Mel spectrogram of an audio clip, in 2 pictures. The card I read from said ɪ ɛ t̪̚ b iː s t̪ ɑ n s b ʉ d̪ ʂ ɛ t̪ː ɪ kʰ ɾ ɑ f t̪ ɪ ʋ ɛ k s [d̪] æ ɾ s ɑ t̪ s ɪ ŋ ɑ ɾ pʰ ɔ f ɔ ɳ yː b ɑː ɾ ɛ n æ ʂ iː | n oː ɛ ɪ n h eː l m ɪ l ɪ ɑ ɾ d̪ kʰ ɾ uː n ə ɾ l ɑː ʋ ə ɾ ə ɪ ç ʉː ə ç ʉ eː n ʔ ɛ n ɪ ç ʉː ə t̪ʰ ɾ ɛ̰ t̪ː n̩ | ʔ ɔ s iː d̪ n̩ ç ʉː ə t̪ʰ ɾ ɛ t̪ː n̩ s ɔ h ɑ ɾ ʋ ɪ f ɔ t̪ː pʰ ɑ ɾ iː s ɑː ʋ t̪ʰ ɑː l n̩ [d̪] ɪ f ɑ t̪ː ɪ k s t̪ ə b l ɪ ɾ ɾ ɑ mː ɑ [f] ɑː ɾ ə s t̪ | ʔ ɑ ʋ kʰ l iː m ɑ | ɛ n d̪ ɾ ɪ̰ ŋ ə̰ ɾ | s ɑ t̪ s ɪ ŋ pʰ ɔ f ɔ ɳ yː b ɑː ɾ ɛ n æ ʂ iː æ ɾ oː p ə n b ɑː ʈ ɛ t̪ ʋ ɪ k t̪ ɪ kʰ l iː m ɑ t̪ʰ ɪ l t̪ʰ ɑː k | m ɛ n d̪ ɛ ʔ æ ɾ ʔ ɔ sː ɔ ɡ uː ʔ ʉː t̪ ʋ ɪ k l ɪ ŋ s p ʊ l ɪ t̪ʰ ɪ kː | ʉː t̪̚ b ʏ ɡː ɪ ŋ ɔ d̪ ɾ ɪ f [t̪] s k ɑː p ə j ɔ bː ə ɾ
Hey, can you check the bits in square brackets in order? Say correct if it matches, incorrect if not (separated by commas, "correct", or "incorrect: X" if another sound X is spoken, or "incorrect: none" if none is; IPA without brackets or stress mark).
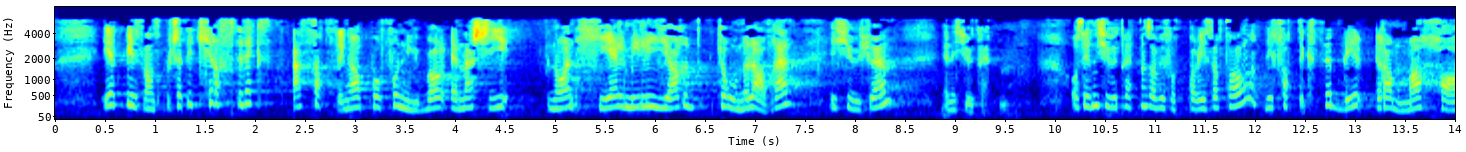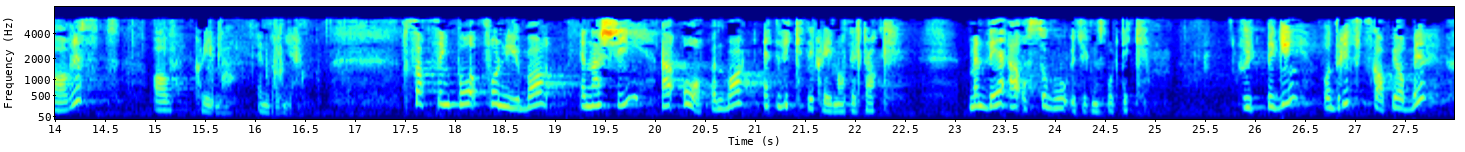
incorrect: t̪, correct, incorrect: h, correct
